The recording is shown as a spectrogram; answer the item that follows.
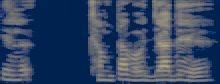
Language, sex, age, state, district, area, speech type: Hindi, male, 60+, Uttar Pradesh, Azamgarh, urban, spontaneous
